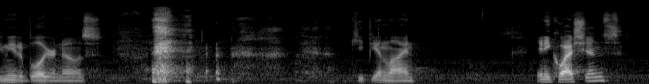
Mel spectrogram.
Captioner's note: chuckles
